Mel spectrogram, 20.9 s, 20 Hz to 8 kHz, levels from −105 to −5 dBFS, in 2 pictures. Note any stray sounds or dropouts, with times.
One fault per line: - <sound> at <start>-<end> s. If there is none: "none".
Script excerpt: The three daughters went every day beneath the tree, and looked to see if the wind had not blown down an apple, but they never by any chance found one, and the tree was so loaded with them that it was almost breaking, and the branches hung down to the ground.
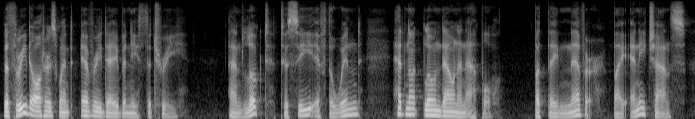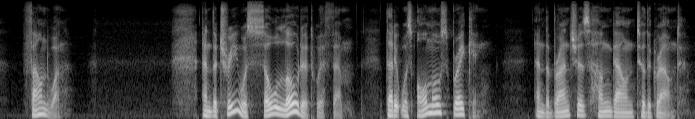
none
